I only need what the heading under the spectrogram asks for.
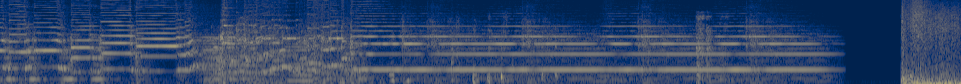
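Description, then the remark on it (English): A loud, synthetic explosion effect bursts out amid wailing siren-like electronic tones, then a single sustained tone rings on and cuts off abruptly, followed by a brief blast of noise. “It's the explosion for me every time.”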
